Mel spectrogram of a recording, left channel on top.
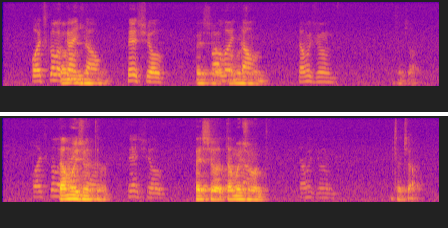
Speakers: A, on the left; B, on the right.
A: Pode colocar
B: Tamo
A: então.
B: junto.
A: Fechou.
B: Fechou.
A: Falou
B: Tamo
A: então.
B: junto.
A: Tamo junto.
B: Tchau, tchau.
